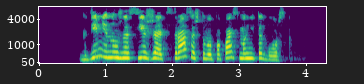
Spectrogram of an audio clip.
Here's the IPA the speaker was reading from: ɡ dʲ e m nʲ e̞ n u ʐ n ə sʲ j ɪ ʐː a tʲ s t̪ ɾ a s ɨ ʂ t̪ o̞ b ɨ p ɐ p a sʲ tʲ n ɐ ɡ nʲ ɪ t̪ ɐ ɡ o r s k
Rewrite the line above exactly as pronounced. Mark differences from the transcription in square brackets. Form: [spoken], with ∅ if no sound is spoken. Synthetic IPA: ɡ dʲ e m nʲ e̞ n u ʐ n ə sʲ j ɪ ʐː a tʲ s t̪ ɾ a s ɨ ʂ t̪ o̞ b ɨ p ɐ p a sʲ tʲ [m] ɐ ɡ nʲ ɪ t̪ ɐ ɡ o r s k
